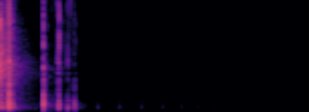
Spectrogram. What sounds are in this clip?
plastic object falling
